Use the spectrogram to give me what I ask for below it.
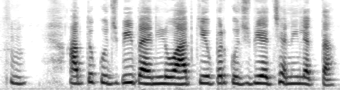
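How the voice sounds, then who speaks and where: Woman doing a bratty mocking teen girl, high voice, taunts nonstop, cartoon story. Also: level tone, normal speed, close to an everyday voice. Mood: taunting. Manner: taunting, insolent. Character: rude, mocking teenage sister-in-law. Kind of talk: animated storybook voice acting.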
